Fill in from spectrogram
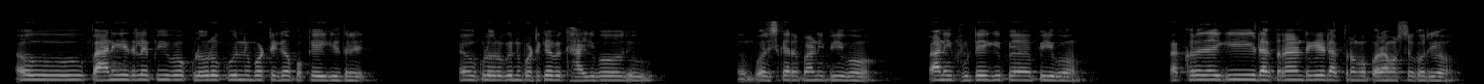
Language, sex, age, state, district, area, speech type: Odia, female, 45-60, Odisha, Nayagarh, rural, spontaneous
